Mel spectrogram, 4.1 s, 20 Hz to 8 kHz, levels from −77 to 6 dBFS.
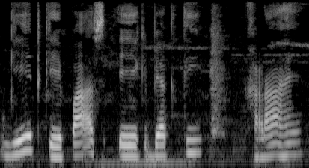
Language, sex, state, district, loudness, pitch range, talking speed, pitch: Hindi, male, Uttar Pradesh, Varanasi, -20 LUFS, 150-190 Hz, 100 wpm, 160 Hz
